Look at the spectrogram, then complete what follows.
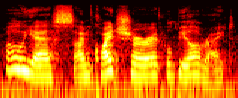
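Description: A woman's voice: medium pitch, animated, moderate pace, fairly bright tone, natural voice. A woman playing a wry, world-weary aunt in a radio play, with a dry, arch manner and formal phrasing. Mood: politely ironic. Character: wry, world-weary aunt minding her young niece. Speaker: actress.

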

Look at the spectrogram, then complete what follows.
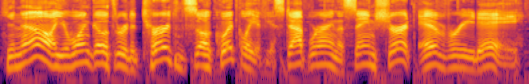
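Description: Woman playing a young male cartoon hedgehog, cocky, affectionate, low for a woman, swooping pitch, comic dub. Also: animated, normal speed, faint music behind. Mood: reassuring.

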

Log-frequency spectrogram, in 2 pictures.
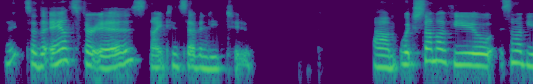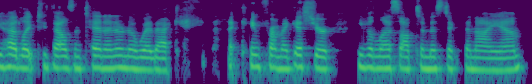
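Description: A woman's voice: medium pitch, a little fast, darkish tone. A middle-aged woman, a researcher explaining her work in an online presentation over a video call. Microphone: video call, webcam framing.

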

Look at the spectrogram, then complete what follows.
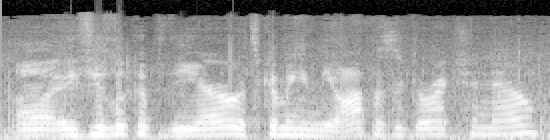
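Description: Older captain, fairly high voice, windy deck. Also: male voice, steady tone, rapid-fire, dull audio. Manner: matter-of-fact, practical explanations. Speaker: sailboat captain. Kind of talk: casual instruction interview. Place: outdoors on a sailboat deck. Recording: wind and boat noise outdoors.

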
